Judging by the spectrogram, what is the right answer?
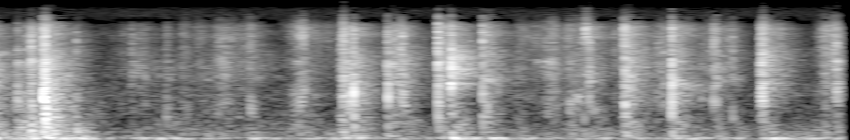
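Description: Faint, irregular clicks and flicks of a tarot deck being shuffled and handled by hand, several a second.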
